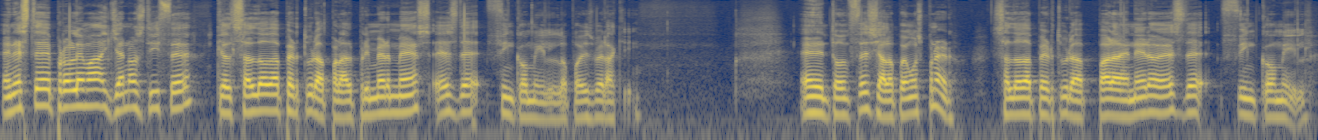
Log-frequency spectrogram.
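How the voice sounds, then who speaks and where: Man explaining exam step by step, smooth voice. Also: medium pitch, normal speed, darkish tone. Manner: informal, addresses students directly, frequent fillers and restarts. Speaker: teacher solving a past exam. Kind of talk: casual screen-recorded lesson.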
